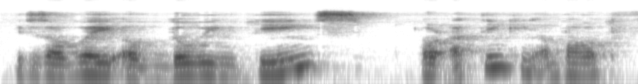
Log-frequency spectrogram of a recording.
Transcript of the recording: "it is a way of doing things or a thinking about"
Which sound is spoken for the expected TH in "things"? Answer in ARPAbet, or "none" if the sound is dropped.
T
